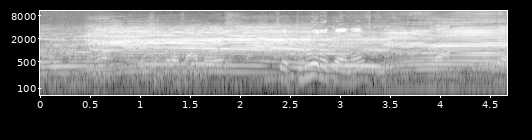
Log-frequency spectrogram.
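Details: Bali cattle, medium-sized animals ready for slaughter, at a livestock market. Overlapping wavering moos, rising and falling, sound over a steady mix of bellowing harmonics through nearly five seconds.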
